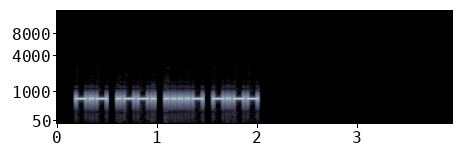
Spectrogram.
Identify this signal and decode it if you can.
Morse code, heard as a keyed tone, about 34 wpm, 700 Hz. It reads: KP4Y
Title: DXCC-100 Call Signs - 4 Characters - Repeated 3x - 35wpm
